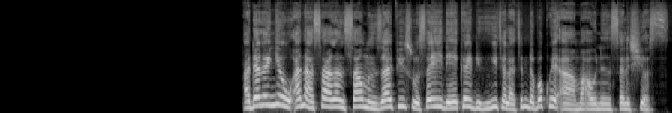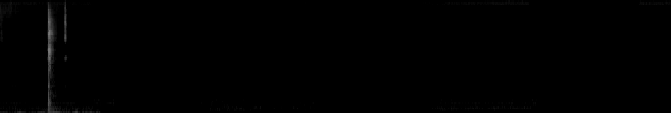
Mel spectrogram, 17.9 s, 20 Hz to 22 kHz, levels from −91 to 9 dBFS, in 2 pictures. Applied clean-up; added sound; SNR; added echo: neural mask model DeepFilterNet 3.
